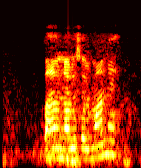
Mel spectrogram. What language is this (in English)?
Dhatki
